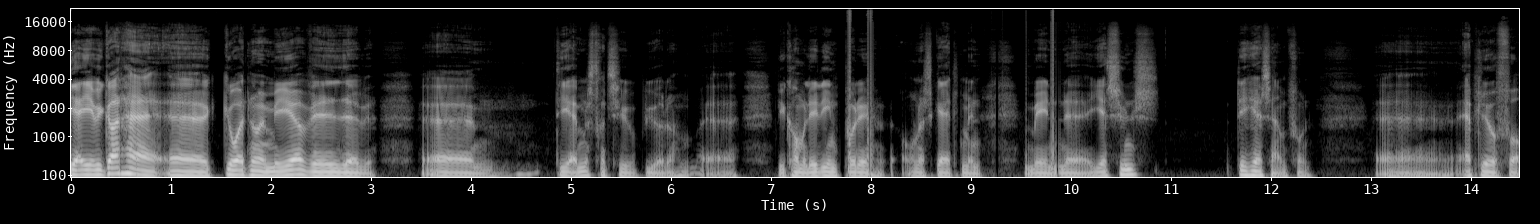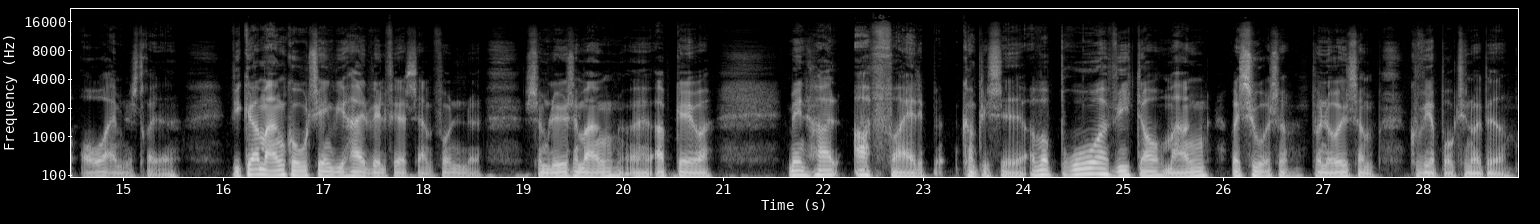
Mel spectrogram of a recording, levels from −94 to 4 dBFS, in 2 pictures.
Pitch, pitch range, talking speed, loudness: 90 Hz, 80-100 Hz, 155 wpm, -22 LUFS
